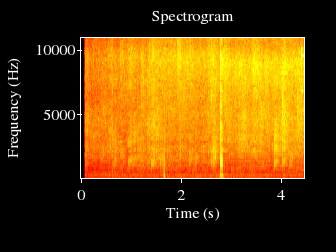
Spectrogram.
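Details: Hissing, sizzling background noise with a few sharp clicks, and no animal call to be heard.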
